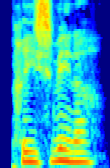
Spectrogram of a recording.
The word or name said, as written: prisvinder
